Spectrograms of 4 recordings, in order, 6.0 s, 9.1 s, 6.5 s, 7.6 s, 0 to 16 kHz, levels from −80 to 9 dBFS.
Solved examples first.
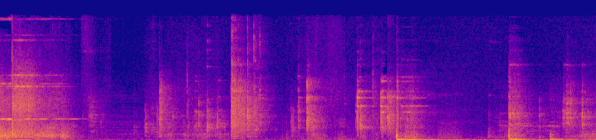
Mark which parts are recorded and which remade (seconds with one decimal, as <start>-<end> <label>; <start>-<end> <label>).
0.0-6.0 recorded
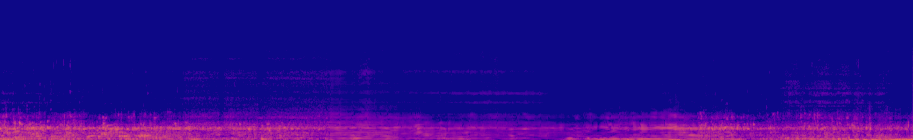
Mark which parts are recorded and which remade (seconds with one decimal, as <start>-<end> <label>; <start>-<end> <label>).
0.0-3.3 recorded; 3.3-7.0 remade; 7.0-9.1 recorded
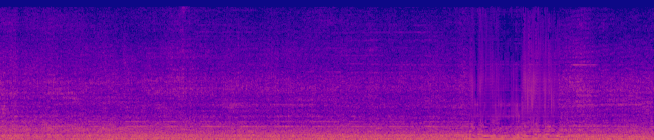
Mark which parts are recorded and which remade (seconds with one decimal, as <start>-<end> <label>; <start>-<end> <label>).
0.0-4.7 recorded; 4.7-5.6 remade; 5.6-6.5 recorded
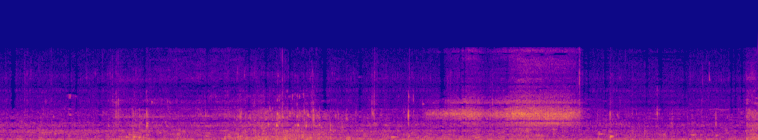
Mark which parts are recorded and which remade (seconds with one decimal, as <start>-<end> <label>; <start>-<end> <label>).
0.0-1.7 recorded; 1.7-2.3 remade; 2.3-6.3 recorded; 6.3-6.9 remade; 6.9-7.6 recorded

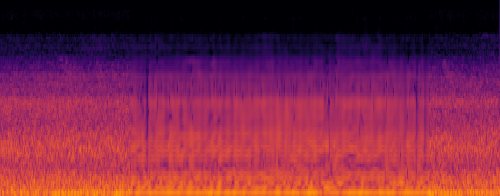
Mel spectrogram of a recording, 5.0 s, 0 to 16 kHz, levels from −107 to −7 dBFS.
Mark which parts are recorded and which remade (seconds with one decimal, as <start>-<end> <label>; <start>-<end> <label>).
0.0-1.3 recorded; 1.3-4.3 remade; 4.3-5.0 recorded

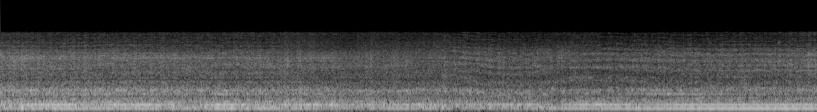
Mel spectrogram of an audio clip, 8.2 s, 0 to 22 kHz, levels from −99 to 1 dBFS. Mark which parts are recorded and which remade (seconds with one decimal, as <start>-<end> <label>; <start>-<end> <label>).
0.0-2.8 recorded; 2.8-4.5 remade; 4.5-5.4 recorded; 5.4-6.0 remade; 6.0-8.2 recorded

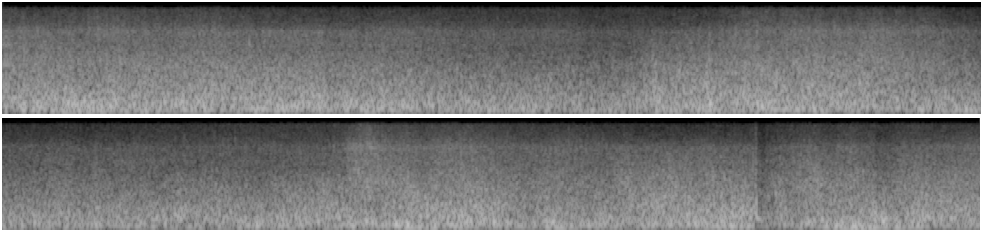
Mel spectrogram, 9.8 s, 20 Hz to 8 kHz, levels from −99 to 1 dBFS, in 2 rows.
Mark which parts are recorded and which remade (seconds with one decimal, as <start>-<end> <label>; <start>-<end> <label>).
0.0-2.9 remade; 2.9-9.8 recorded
